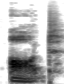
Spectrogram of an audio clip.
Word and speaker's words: odd: And the next word is odd. And again, pronunciation odd. Get that d sound at the end.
